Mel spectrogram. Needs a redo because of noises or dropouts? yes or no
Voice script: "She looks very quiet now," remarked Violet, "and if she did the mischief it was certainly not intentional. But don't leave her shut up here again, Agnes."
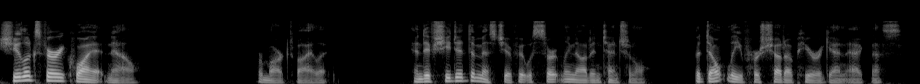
no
